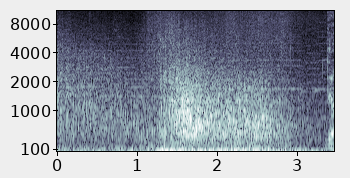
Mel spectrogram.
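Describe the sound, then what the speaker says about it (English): The magazine of the battleship Hood explodes in a heavy, roaring blast that swells after a moment into a sustained deep rumble, loud and dense, with no voices. "The Hood's magazine has been hit. The explosion breaks the ship's back."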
